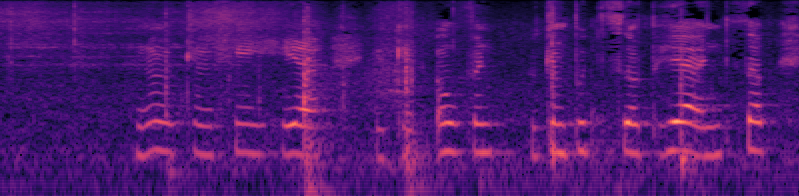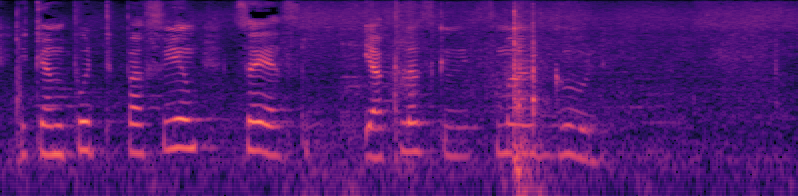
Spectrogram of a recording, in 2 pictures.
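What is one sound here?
A young girl talks cheerfully up close.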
